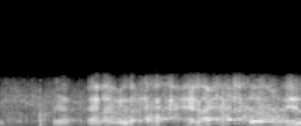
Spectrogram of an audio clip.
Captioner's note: laughing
